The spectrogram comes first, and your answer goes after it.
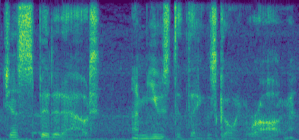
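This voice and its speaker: Gruff terse soldier, very deep gravelly voice, blunt, game audio with noise behind. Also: male voice, lively intonation, unhurried. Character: gruff male special-ops soldier.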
